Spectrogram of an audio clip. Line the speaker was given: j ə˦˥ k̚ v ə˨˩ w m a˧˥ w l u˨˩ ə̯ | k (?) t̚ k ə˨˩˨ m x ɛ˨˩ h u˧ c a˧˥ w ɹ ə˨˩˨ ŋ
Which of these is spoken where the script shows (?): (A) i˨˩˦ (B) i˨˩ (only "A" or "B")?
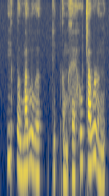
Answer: B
